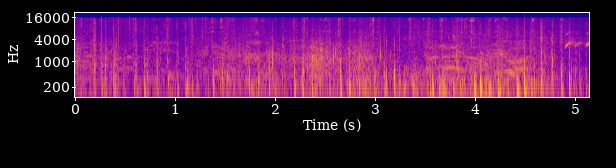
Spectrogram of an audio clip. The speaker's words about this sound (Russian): Трое всадников едут по туманной ночной дороге.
